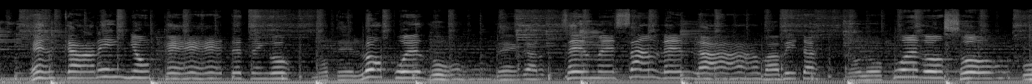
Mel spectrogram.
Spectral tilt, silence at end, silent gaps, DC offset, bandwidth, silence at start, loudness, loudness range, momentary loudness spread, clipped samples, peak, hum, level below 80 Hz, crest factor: -5 dB/octave; 0 s; none; under 0.1%; 14 kHz; 0 s; -26 LUFS; 1 LU; 7 LU; under 0.1%; -8 dBFS; none; -32 dBFS; 18 dB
